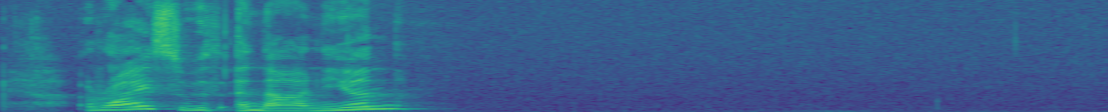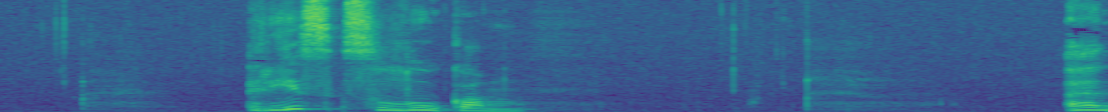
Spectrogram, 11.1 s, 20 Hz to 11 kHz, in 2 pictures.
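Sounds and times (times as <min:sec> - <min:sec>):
woman speaking: 0:00.4 - 0:02.2, 0:06.8 - 0:08.2.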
